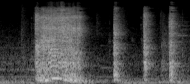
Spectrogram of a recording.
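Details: Air-cooled VW engine at tech session, started after reworking ignition wiring with timing unknown: catches with a harsh burst, then sputters in uneven pops about every third of a second; rough start, cause not identified.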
